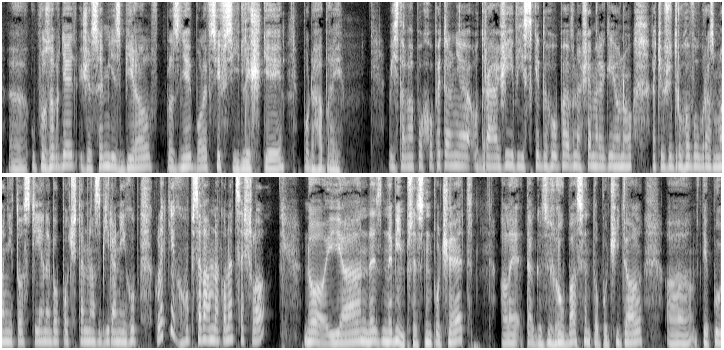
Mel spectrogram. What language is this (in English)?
Czech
